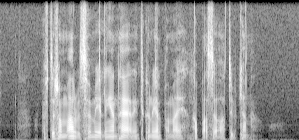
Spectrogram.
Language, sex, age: Swedish, male, 25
